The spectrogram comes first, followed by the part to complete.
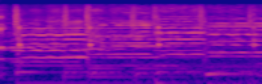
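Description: Instrumental background music, a violin carrying the melody over a steady pulse of note attacks.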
